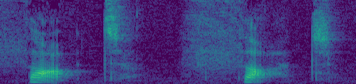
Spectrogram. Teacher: I often hear English learners switching an S and a TH sound, sought instead of thought.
